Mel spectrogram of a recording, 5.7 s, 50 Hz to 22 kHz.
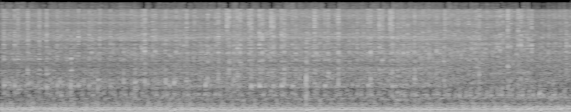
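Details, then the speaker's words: Homebuilt V8 trike, unrun for 3–4 years, with its crankcase flushed with diesel after water got into the oil, on its second run with fuel pulled into the intake: it fires into a steady, even, low idle rumble and reaches good temperature. "okay this is the second run on diesel I even pull it a little bit in the intake this time see how it fires up this time"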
